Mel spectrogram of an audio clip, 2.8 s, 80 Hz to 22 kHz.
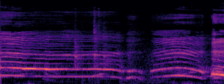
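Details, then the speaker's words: A 4-year-old boy wails and sobs with sustained upset crying while resisting cleaning his messy room at bedtime, an ordinary toddler tantrum over a chore. "hey can you stop all that crying you the one who made the mess who made this mess"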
